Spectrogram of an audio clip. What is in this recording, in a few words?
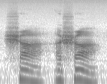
Voiceless postalveolar non-sibilant fricative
